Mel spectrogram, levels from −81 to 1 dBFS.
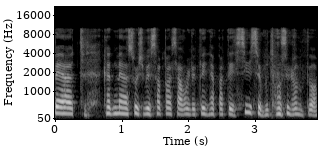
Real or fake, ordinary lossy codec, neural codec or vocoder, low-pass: fake; AAC, 64 kbps; autoencoder, 22.05 kHz, a latent of 192 numbers a frame, VITS, trained on one speaker; 9.9 kHz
